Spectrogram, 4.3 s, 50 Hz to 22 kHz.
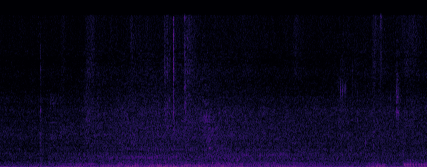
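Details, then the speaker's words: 2014 Hyundai Santa Fe with push start, after a no-crank, no-start repair, codes cleared: a steady, even low idle rumble with no misses or knocks while the air conditioning runs and blows cold; it idles normally under the AC load. "Ayan meron. May aircon na po. Ayan malamig na po siya."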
